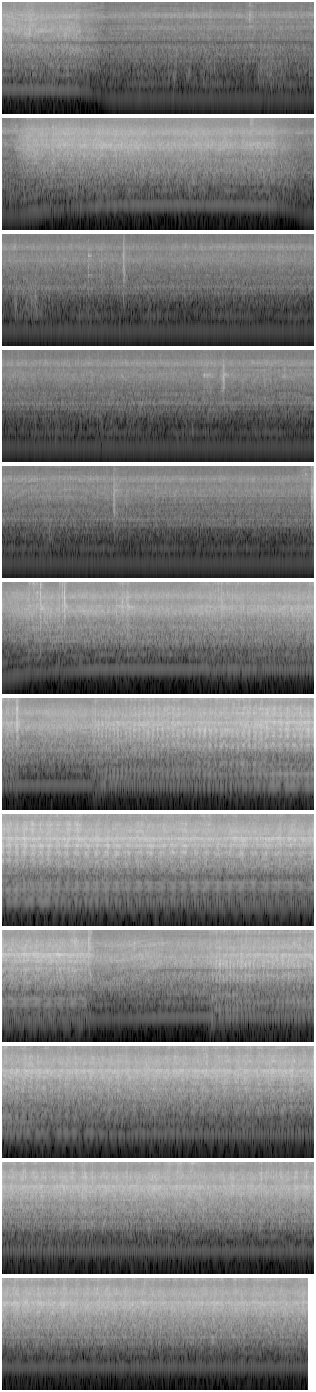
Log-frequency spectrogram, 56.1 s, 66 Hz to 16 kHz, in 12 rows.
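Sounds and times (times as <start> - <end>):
drilling rig engine whining: 22.8 - 50.8.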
